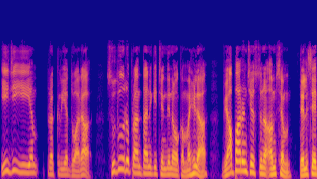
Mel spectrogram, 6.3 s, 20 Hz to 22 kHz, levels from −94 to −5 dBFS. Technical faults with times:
1.14-6.34 automatic gain rising

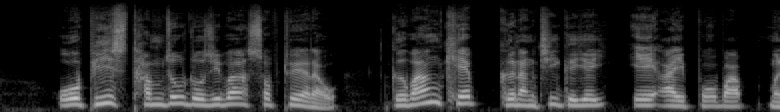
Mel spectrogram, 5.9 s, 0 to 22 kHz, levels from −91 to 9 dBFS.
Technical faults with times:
none

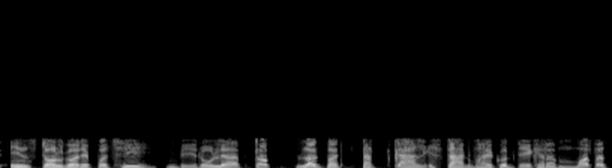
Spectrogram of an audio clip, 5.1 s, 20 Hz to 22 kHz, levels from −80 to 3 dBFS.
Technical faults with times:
none

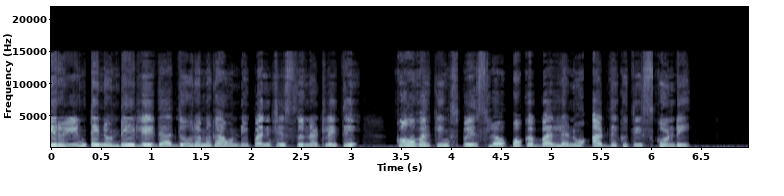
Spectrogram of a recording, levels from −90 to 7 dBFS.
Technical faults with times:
0.00-6.98 HE-AAC compression

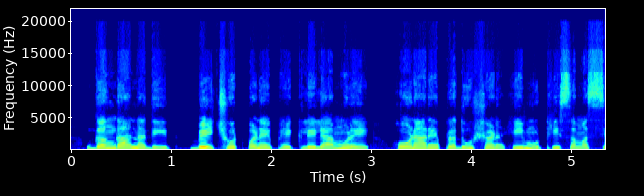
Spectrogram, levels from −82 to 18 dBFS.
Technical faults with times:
2.57-2.59 skip ahead
4.46-5.34 jitter buffer speed-up

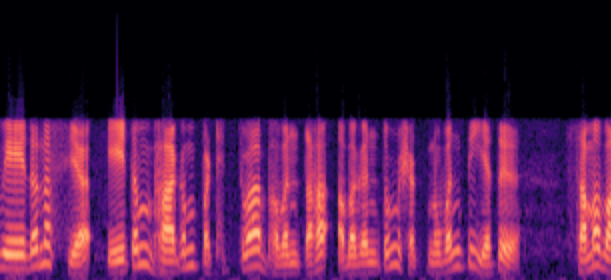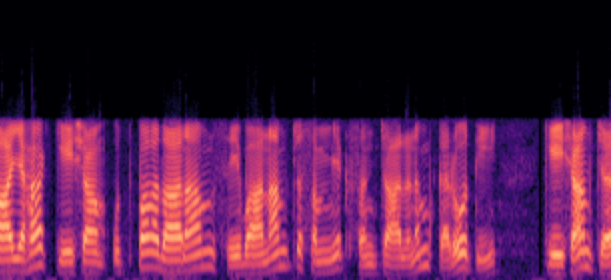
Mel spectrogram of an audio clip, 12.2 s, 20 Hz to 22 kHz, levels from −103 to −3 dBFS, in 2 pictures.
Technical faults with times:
none

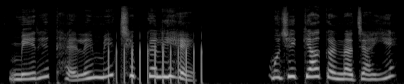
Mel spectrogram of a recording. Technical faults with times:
1.08-2.02 train of clicks

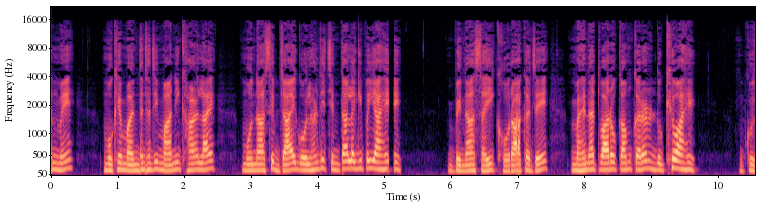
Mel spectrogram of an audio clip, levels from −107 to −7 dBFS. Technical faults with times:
1.34-1.48 frames out of order
5.05-5.25 frames out of order
6.97-7.03 frames out of order

